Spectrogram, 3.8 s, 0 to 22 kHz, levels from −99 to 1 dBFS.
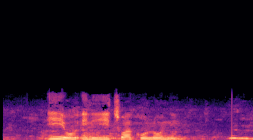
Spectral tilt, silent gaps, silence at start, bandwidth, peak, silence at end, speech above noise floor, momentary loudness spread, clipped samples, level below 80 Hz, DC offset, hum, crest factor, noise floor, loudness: -6.5 dB/octave; none; 0.1 s; 7.6 kHz; -2 dBFS; 0 s; 28 dB; 11 LU; under 0.1%; -54 dBFS; under 0.1%; none; 16 dB; -45 dBFS; -17 LUFS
